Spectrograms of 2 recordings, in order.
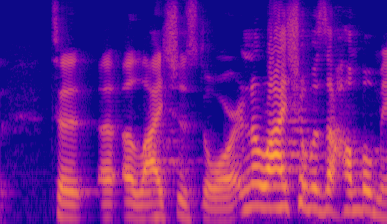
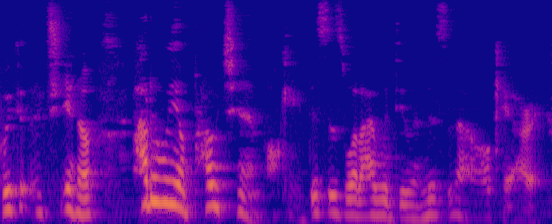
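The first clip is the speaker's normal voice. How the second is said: hushed huddle; 12 dB quieter, faster than usual. Retold or imitated. Servants huddling, planning in secret.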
